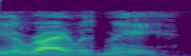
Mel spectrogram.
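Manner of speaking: plain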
